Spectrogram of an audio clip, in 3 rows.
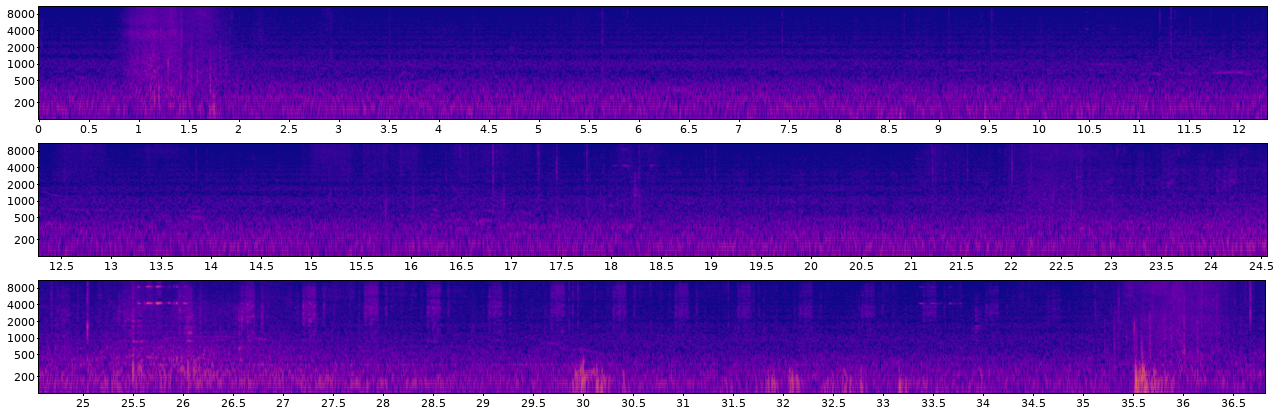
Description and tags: Riding a chairlift at 11am, March 2nd.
